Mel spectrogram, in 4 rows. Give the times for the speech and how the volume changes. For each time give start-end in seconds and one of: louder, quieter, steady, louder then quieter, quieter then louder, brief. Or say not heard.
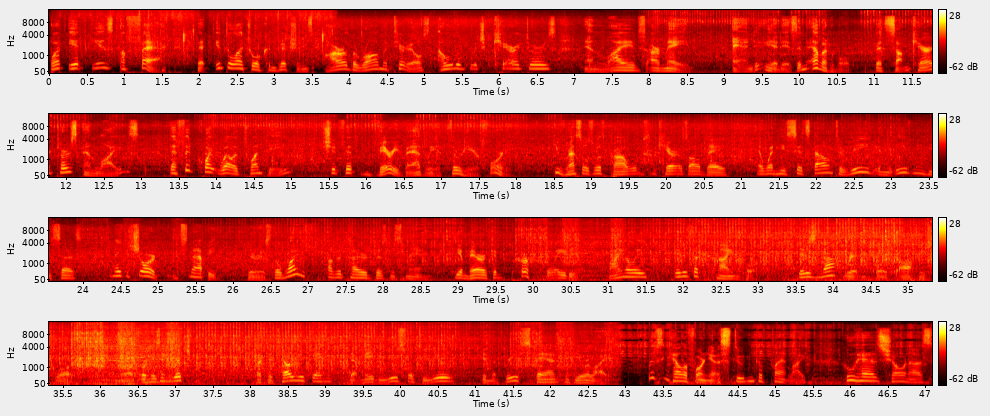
0.0-37.5 steady
38.0-47.0 steady.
